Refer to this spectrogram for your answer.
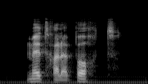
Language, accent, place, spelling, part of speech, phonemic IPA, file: French, France, Lyon, mettre à la porte, verb, /mɛ.tʁ‿a la pɔʁt/, LL-Q150 (fra)-mettre à la porte.wav
- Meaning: 1. to kick out, to boot out 2. to give someone the boot, to fire someone (to terminate the employment of)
